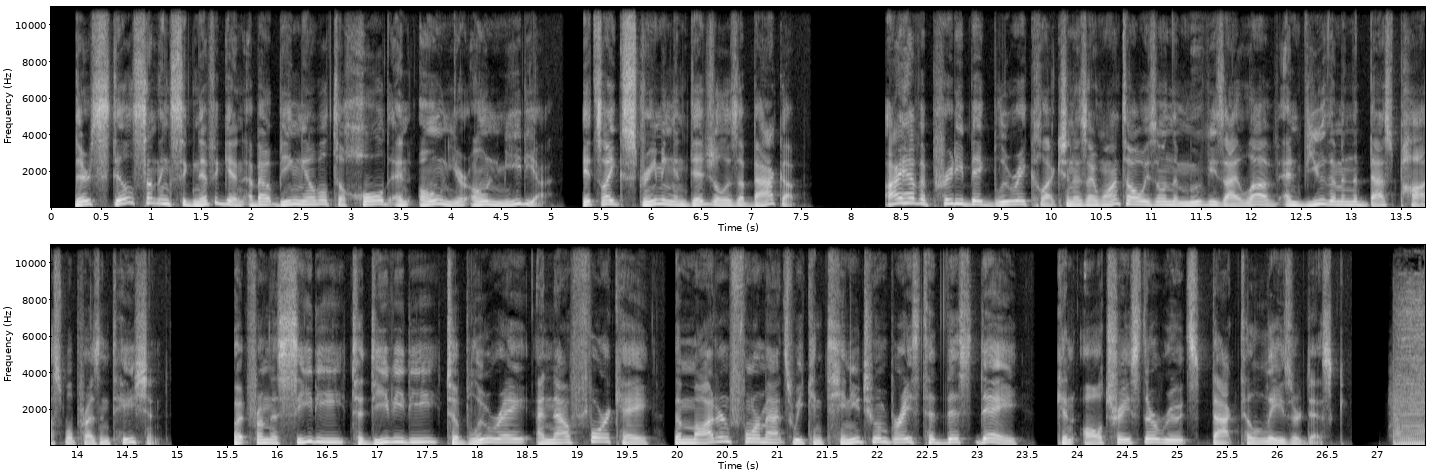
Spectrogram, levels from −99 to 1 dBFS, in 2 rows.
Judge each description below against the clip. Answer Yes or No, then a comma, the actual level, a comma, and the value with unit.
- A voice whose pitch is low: No, medium, 165 Hz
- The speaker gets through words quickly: No, average, 170 wpm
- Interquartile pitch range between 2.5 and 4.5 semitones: No, average, 5.1 semitones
